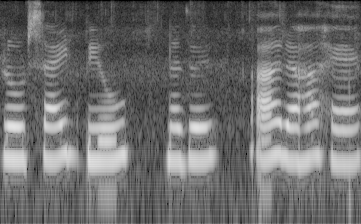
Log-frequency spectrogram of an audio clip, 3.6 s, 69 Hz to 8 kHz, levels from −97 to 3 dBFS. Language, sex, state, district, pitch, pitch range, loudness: Hindi, female, Himachal Pradesh, Shimla, 270 Hz, 260-280 Hz, -17 LUFS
